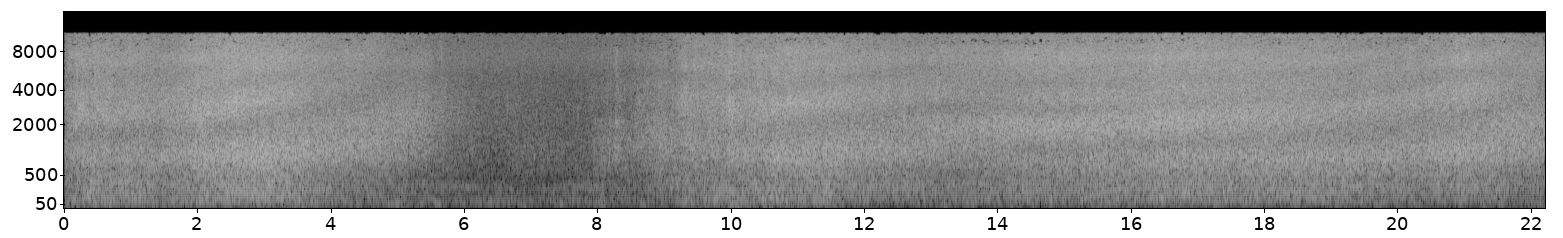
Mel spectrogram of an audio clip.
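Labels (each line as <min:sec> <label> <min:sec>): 0:00.0 Medium-sized waves break at the beachfront with gusts of wind fading in and out. 0:22.2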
